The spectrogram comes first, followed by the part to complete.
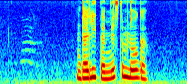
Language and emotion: Russian, neutral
